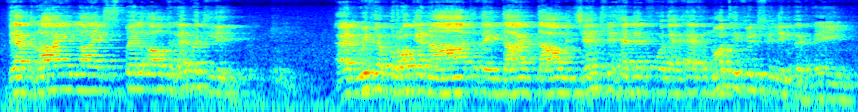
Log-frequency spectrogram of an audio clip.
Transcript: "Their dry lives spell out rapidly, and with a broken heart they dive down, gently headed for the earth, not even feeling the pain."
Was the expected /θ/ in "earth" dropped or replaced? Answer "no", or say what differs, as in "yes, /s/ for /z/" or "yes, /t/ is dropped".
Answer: yes, /f/ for /θ/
